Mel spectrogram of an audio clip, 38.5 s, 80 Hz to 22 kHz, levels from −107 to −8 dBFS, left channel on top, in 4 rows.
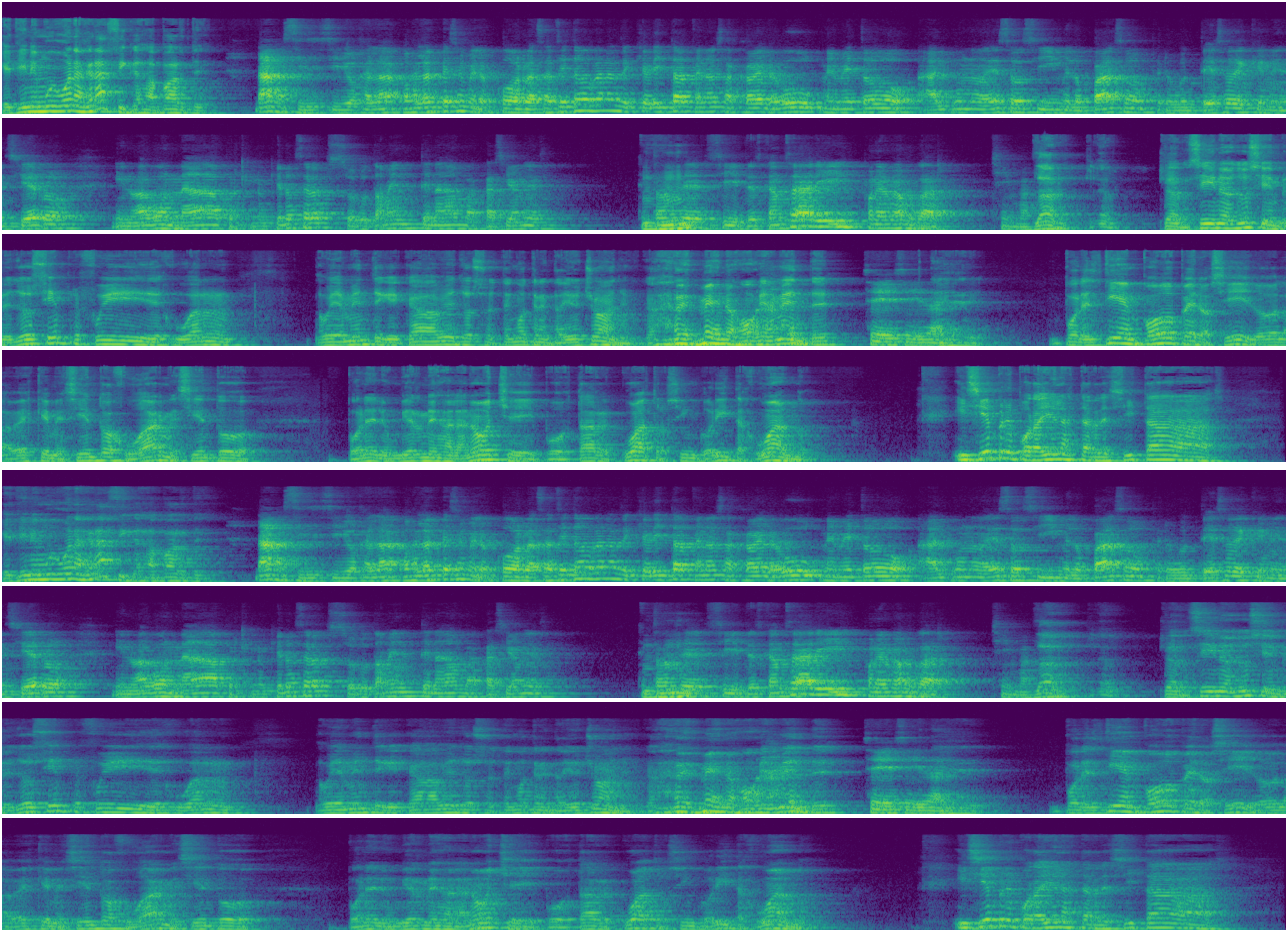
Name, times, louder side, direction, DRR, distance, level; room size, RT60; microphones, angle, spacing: voice 1, 0.0-1.6 14.4-14.9 17.4-18.0 18.3-21.1 21.6-25.5 26.2-26.6 27.1-30.8 31.5-35.0 35.8-38.1, left 4 dB, 80° left, 0.4 m, -30 dB
voice 2, 1.9-13.7 14.4-16.8 17.1-17.4 24.9-25.3 25.8-26.5, equal, 10° left, 0.7 m, -30 dB
8.0 x 7.4 x 2.3 m
head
